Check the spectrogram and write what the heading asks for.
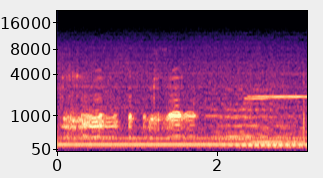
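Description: A hen out walking in a farmyard with her ten chicks clucks in a few quick, nasal bursts over the first second and a half, then falls quiet, leaving a steady low hum and a faint high tone.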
